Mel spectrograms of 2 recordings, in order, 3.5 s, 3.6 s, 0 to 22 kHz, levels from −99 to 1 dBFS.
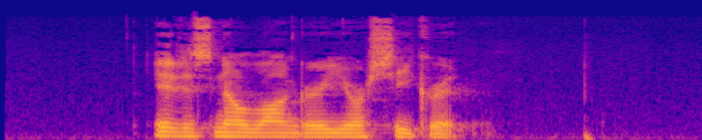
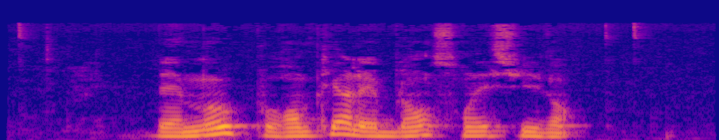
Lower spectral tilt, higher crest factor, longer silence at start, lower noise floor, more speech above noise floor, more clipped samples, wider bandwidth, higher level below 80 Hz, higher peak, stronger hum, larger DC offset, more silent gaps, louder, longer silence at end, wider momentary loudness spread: second, -5 dB/octave vs -8 dB/octave; about the same, 18 dB vs 18 dB; about the same, 0.75 s vs 0.75 s; about the same, -61 dBFS vs -64 dBFS; first, 44 dB vs 39 dB; neither; first, 14 kHz vs 11.5 kHz; first, -48 dBFS vs -62 dBFS; first, -2 dBFS vs -8 dBFS; neither; neither; neither; first, -18 LUFS vs -26 LUFS; second, 0.55 s vs 0.7 s; about the same, 7 LU vs 9 LU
